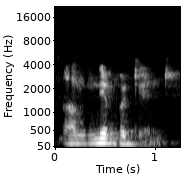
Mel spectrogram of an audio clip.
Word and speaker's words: omnipotent: No, omnipotent. Omnipotent. Okay. Omnipotent. It's on the second syllable. Omnipotent. Omnipotent. Okay. Emphasis on N there.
